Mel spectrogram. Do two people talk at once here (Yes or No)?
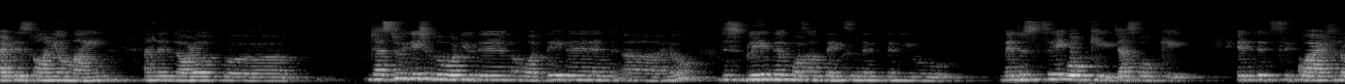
No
